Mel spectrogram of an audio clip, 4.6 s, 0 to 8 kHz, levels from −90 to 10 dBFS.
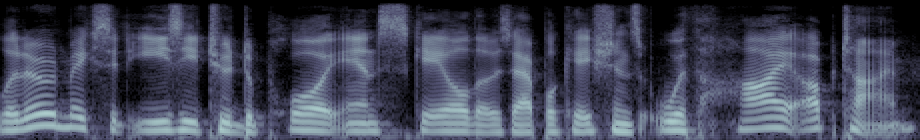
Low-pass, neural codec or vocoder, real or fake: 7.2 kHz; codec, 16 kHz, 2 kbps, X-Codec, WavLM features, trained on Multilingual LibriSpeech; fake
